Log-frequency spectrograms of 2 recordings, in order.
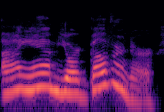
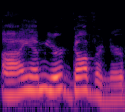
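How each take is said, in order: First: It is said with a marked, meaningful inflection. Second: It is said as a plain statement.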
